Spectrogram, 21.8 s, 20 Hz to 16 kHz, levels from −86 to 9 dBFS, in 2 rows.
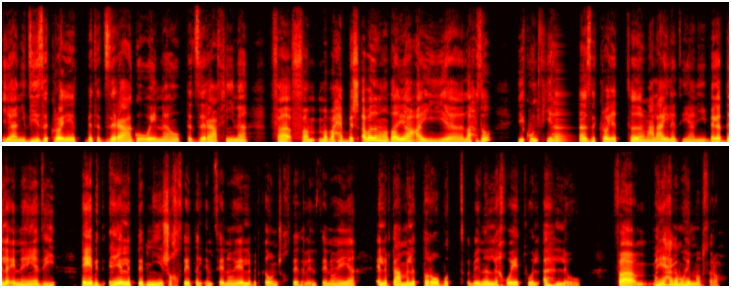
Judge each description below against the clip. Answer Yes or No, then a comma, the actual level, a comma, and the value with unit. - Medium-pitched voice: Yes, medium, 175 Hz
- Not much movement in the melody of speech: No, average, 3.7 semitones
